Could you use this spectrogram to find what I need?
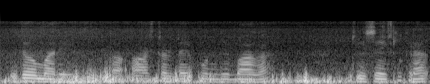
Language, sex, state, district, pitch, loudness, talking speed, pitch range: Telugu, male, Andhra Pradesh, Sri Satya Sai, 125 Hz, -16 LUFS, 125 wpm, 120-135 Hz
